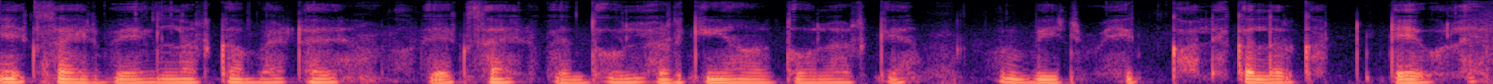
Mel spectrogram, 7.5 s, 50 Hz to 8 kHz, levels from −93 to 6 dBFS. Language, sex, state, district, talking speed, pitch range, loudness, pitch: Hindi, male, Punjab, Fazilka, 195 wpm, 115-125 Hz, -21 LUFS, 120 Hz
